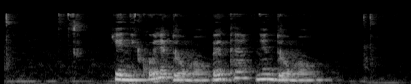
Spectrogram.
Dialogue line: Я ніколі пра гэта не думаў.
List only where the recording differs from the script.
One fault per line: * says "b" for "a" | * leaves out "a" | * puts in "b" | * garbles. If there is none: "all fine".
* says "думаў" for "пра"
